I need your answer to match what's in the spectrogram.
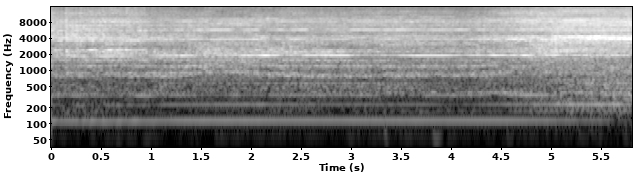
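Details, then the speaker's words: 1997 Kirby G5 upright vacuum with a metal fan sent by a Kirby collector, run with no dirt: a steady even motor whine and constant fan hum with unchanging pitch; owner says it sounds like a vintage 500-series Kirby; normal running. "this car be here sounds like a vintage 500 series Kirby left that fan so that's pretty cool"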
